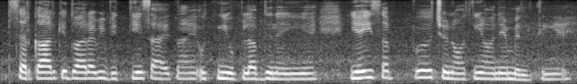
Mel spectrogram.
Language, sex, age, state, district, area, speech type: Hindi, female, 18-30, Madhya Pradesh, Jabalpur, urban, spontaneous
